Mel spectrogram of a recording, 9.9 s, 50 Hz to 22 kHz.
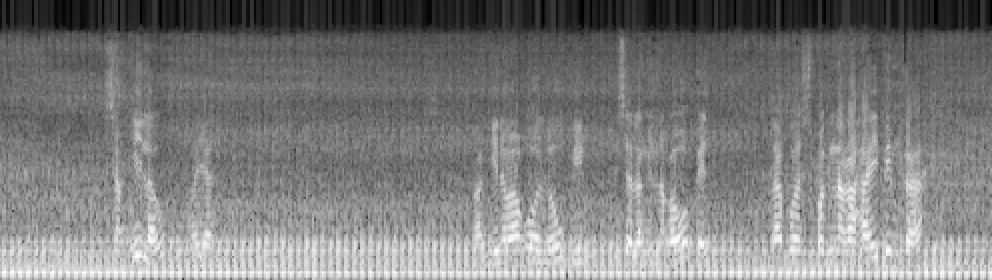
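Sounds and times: motorcycle engine idling: 0.0 - 9.9.

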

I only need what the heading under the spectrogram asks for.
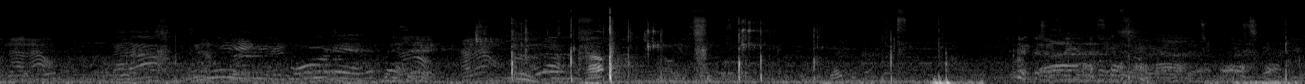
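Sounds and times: tennis ball hits and bounces: 5.1 - 9.0.

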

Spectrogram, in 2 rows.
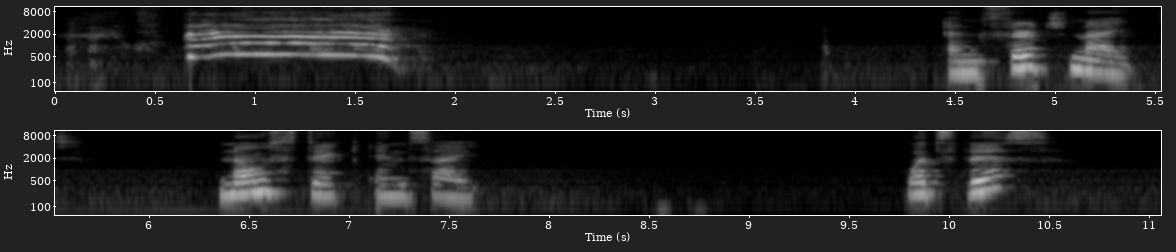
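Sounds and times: person calling out: 0.6 - 1.8.

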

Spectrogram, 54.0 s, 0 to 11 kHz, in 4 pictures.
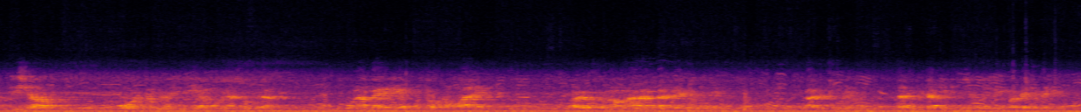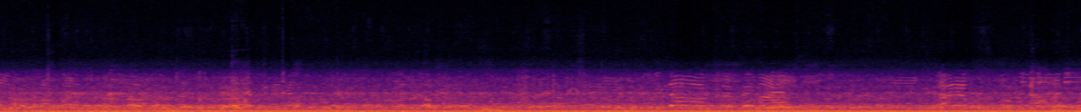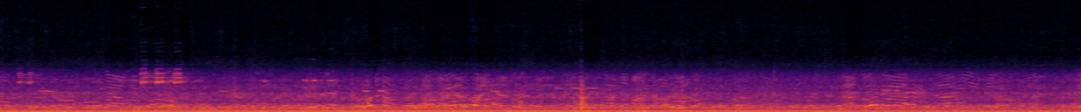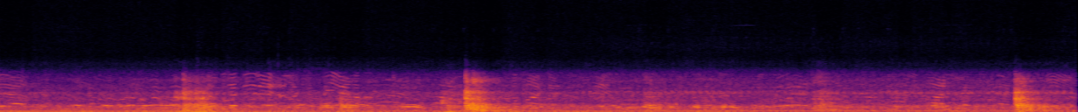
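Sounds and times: large crowd talking and calling: 0.0 - 54.0
low engine hum: 0.0 - 54.0.

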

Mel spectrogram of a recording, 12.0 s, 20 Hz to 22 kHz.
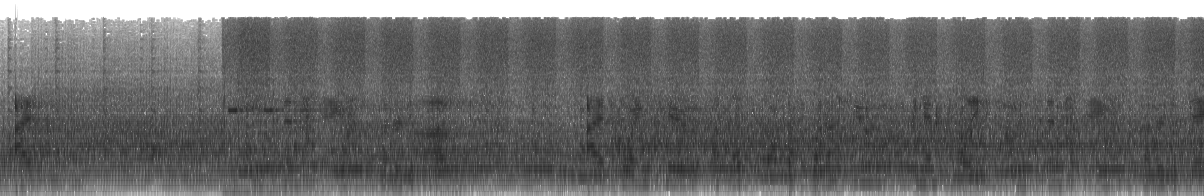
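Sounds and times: fast high ticking: 0.0 - 12.0
wavering synth tone: 1.8 - 12.0.

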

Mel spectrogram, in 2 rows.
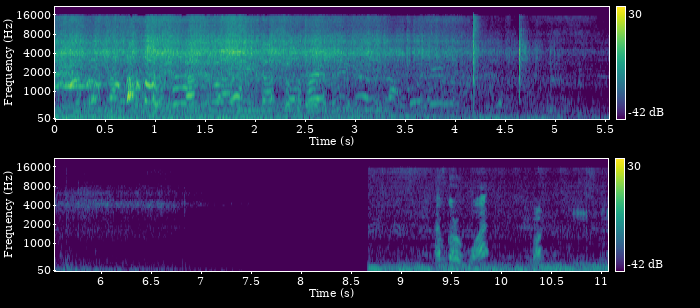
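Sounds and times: people laughing: 0.0 - 4.7
people talking: 0.0 - 5.2.

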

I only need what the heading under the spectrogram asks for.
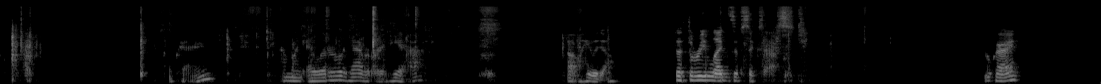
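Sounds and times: paper sheet handled: 0.0 - 0.6, 1.5 - 4.7.

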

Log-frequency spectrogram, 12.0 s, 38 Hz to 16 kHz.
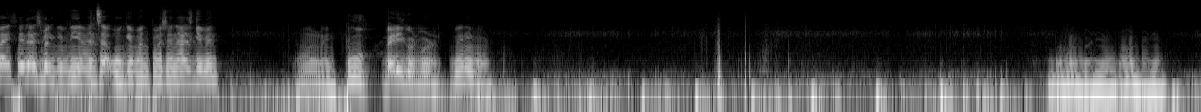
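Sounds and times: faint steady hiss: 0.0 - 12.0
low thuds and rumble on microphone: 2.2 - 3.5, 4.4 - 12.0.

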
